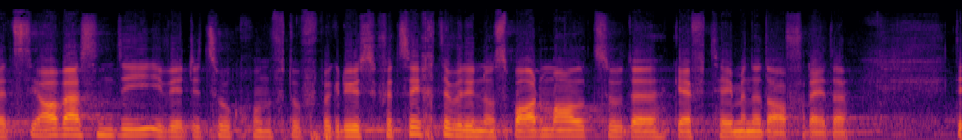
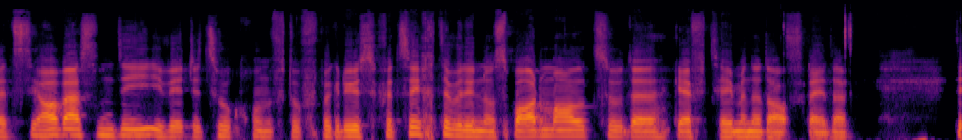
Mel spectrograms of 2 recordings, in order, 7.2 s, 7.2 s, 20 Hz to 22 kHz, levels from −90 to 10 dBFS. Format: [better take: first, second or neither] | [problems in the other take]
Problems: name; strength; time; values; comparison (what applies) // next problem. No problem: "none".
first | noise reduction (neural mask model Resemble Enhance denoiser)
